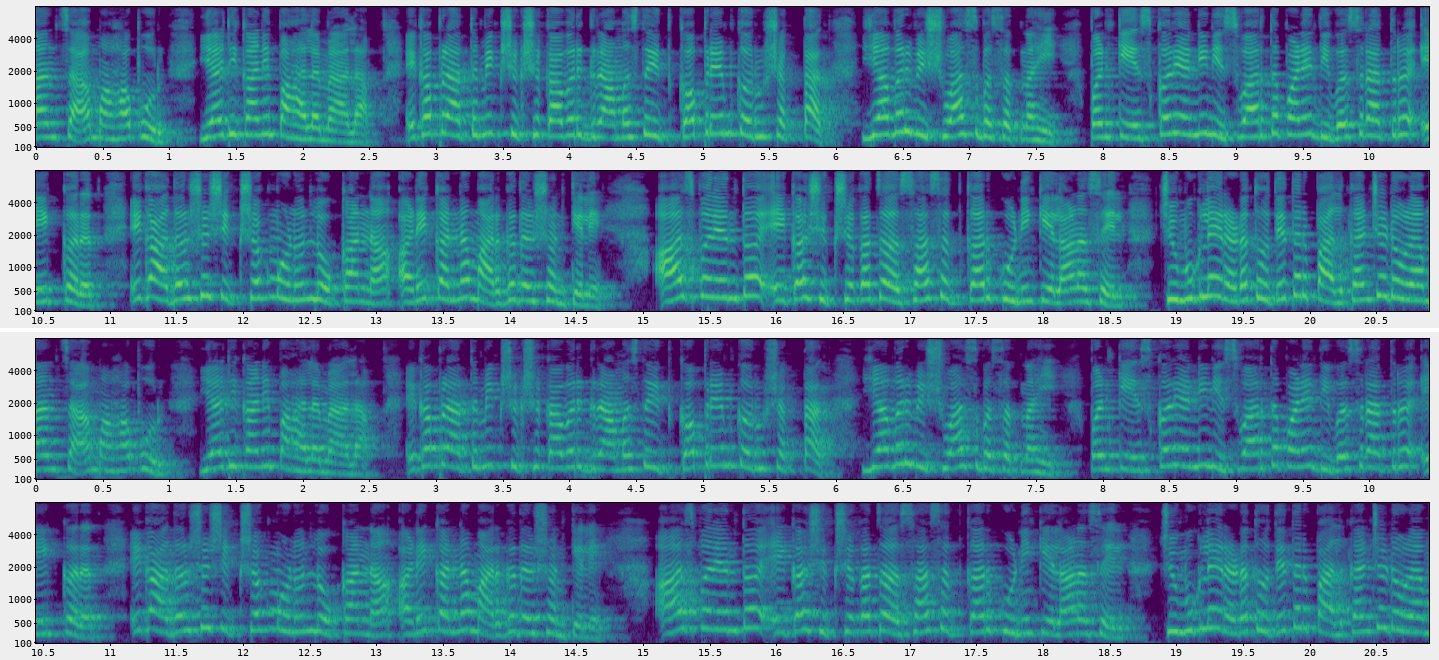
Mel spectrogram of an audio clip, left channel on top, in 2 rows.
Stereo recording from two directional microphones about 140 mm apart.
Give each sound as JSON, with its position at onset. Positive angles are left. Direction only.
{"t": 0.0, "sound": "a woman's voice", "side_deg": 15}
